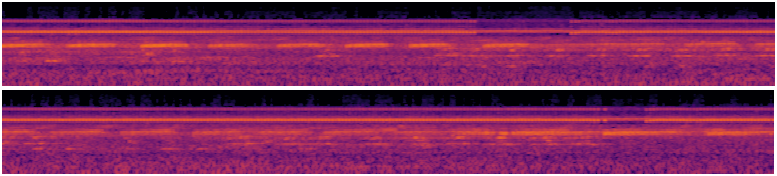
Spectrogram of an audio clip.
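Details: Frogs call in a dense mating chorus at the end of the winter rains in high temperatures: short, pulsed croaks about three or four a second in a steady rhythm, over a continuous high, thin whine.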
